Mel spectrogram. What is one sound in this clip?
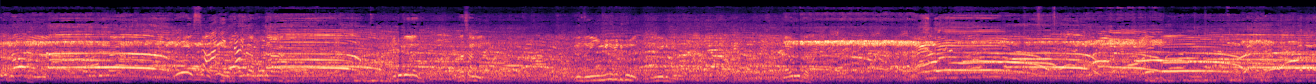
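A large crowd of men chants and shouts loudly all around.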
